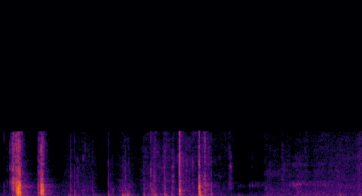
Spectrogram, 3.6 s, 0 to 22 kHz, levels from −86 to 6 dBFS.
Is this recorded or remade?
recorded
